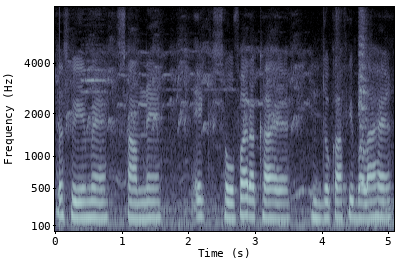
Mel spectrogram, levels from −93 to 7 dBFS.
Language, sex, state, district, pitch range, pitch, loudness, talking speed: Hindi, male, Maharashtra, Nagpur, 160-170 Hz, 165 Hz, -24 LUFS, 130 wpm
